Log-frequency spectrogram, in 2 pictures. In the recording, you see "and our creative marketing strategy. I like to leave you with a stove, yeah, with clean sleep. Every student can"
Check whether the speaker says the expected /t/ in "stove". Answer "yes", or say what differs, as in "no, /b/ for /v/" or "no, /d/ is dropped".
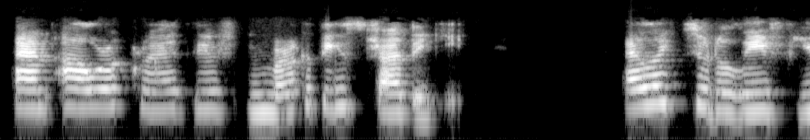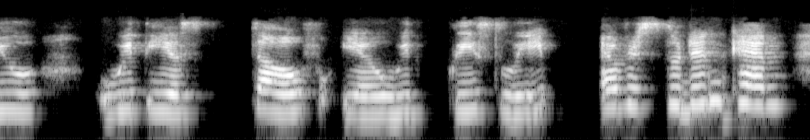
no, /s/ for /t/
